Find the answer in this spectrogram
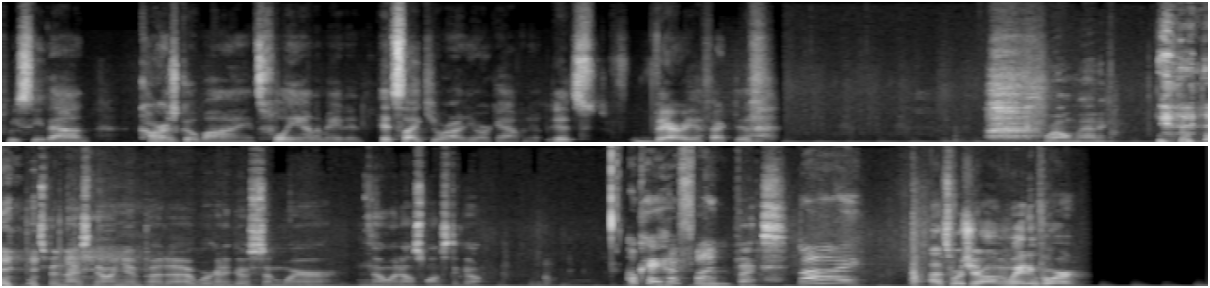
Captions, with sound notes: We see that cars go by. It's fully animated. It's like you are on York Avenue. It's very effective. - [sighs] Well, Maddy, it's been nice knowing you, but we're gonna go somewhere no one else wants to go. - Okay, have fun. - Thanks. - Bye. - That's what you're all been waiting for.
